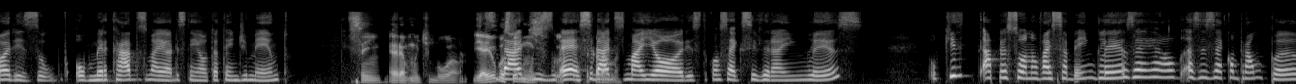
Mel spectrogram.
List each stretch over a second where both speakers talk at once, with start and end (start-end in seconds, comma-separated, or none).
4.8-6.2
